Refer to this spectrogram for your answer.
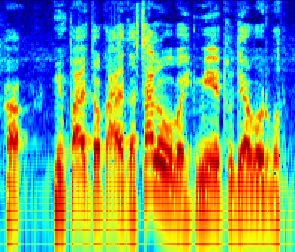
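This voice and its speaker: A man's voice: mid-range voice, fast talker, a little mellow, dull audio, lightly acted. A man playing a worried, talkative village uncle in a comedy sketch, speaking. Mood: chiding. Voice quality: rustic, coaxing, talkative. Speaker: village elder visiting hospital.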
